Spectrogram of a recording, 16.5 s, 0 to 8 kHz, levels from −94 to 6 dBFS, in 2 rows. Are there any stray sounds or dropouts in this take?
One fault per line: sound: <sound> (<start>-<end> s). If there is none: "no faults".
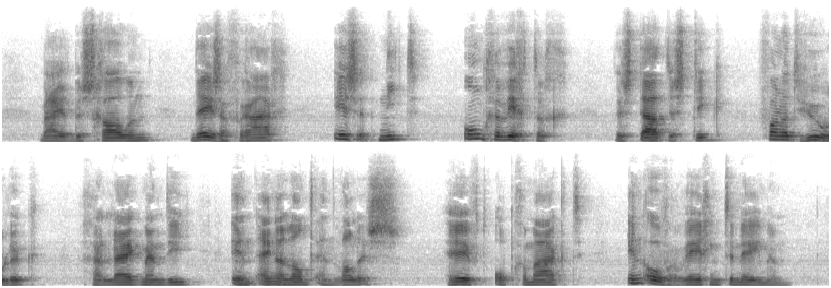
no faults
